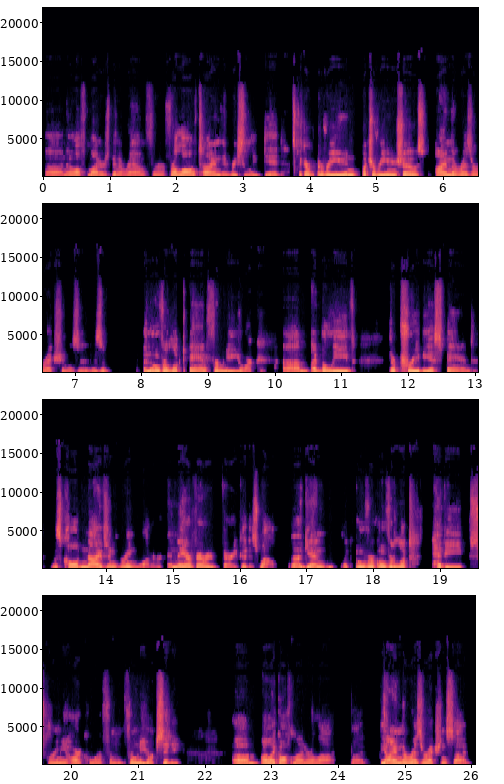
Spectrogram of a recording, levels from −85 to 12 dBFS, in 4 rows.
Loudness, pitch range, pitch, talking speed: -16 LUFS, 100-110 Hz, 105 Hz, 190 wpm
